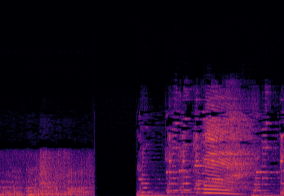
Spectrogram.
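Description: A big tiger in a forest roaring in pain after biting into a spiky creature: a rough, raspy growl, a brief silence, then a loud, strained roar whose pitch wavers and slides downward over a deep rumble.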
